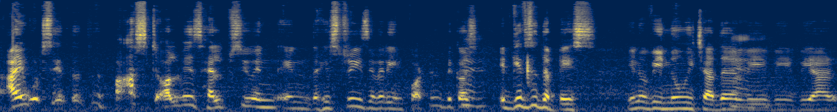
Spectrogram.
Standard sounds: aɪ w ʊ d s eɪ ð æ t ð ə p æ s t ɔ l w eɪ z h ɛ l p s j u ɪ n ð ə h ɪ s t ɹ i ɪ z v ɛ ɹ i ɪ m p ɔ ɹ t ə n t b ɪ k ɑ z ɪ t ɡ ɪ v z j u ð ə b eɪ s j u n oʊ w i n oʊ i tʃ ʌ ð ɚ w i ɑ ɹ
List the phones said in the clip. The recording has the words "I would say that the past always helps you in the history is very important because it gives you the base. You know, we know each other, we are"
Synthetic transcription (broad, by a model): aɪ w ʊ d s eɪ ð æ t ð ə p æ s t ɔ l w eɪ z h ɛ l p s j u ɪ n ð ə h ɪ s t ɹ i ɪ z v ɛ ɹ i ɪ m p ɔ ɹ t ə n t b ɪ k ɑ z ɪ t ɡ ɪ v z j u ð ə b eɪ s j u n oʊ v i n oʊ i tʃ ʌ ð ɚ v i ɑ ɹ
